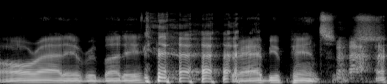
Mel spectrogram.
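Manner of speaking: drawn-out, unhurried, flat Texas drawl. Recalling an exam, the speaker mimics the proctor giving directions: slow King of the Hill voice. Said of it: "Talked really slow".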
